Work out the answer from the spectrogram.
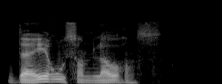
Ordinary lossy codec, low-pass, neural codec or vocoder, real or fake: MP3, 48 kbps; 7.2 kHz; none; real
